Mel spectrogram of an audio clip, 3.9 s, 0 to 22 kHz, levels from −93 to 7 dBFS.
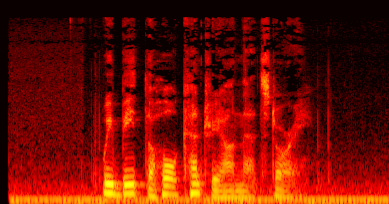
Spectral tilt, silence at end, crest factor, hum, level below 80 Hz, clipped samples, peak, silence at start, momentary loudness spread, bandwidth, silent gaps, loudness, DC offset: -6.5 dB/octave; 0 s; 18 dB; none; -38 dBFS; under 0.1%; -10 dBFS; 0.1 s; 18 LU; 16.5 kHz; none; -26 LUFS; under 0.1%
